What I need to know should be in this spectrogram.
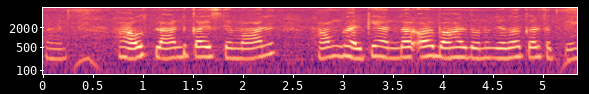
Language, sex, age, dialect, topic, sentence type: Hindi, female, 18-24, Awadhi Bundeli, agriculture, statement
